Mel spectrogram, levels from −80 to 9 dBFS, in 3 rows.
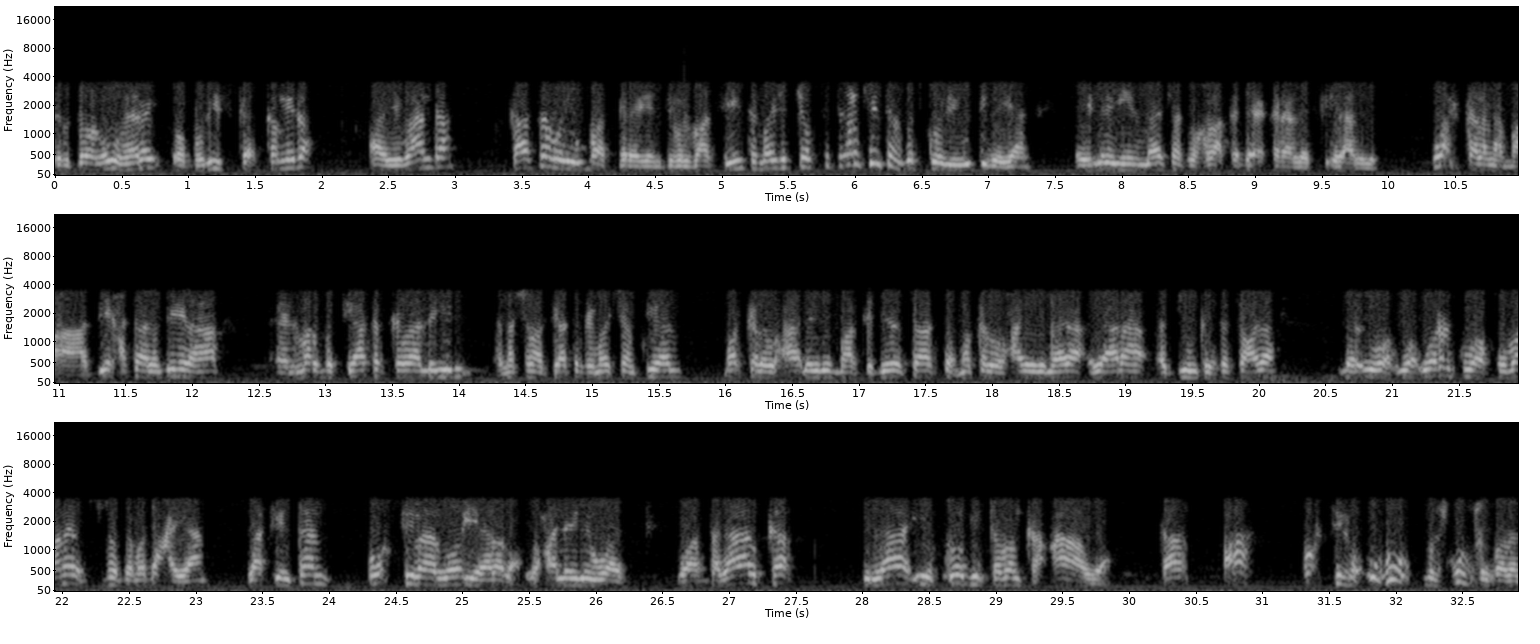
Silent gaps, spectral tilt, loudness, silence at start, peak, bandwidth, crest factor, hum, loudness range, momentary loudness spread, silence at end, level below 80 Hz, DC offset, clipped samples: none; -9 dB/octave; -23 LUFS; 0 s; -10 dBFS; 3.7 kHz; 14 dB; none; 2 LU; 6 LU; 0 s; -58 dBFS; under 0.1%; under 0.1%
